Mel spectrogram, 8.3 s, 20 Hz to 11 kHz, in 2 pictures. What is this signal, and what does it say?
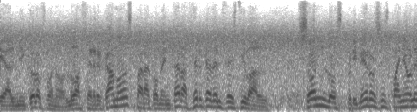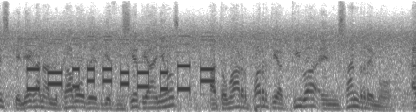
DTMF, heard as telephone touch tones, dialled by hand, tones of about 100 ms, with phone line noise. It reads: 2750074130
